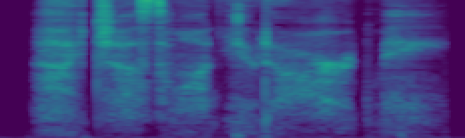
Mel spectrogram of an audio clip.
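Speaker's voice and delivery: whispering. Dolly answers the man who asked if she will ever stop begging, whispered. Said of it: "I whispered".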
